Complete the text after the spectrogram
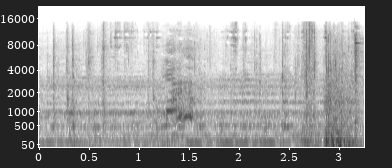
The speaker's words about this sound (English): She rushes inside, slams the door in his face, and locks it.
